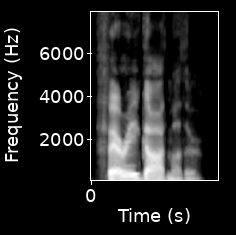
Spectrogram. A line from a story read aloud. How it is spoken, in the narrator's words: Leah … said calmly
